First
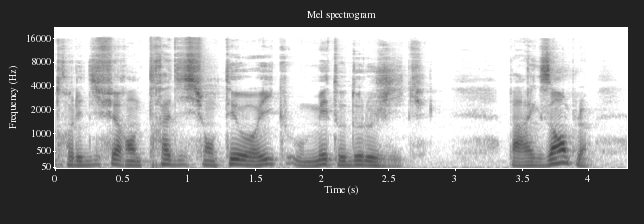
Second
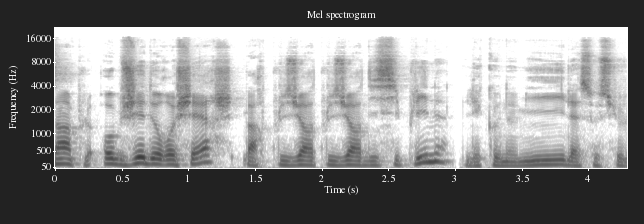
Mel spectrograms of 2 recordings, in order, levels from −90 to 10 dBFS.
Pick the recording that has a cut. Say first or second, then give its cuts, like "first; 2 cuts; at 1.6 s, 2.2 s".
second; 2 cuts; at 1.4 s, 1.9 s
